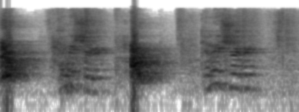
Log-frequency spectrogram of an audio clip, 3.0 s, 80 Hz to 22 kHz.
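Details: Pet dogs at home, including one called Sugar, bark on the owner's command "speak": two sharp, loud barks about 1.3 seconds apart, each followed by quieter human talking.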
